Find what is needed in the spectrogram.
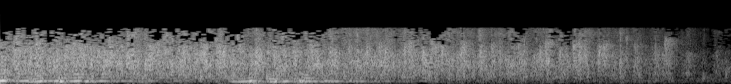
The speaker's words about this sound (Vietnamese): Xin đại chúng cho một tràng pháo tay.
